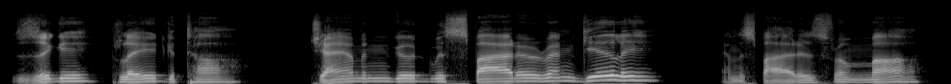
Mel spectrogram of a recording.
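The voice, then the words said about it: Smooth velvety crooning voice. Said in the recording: “in my velvety voice”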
